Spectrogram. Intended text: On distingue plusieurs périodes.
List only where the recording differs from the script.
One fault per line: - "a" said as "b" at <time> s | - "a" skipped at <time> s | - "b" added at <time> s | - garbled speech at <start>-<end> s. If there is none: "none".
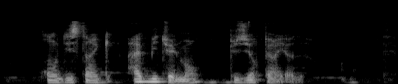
- "habituellement" added at 1.3 s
